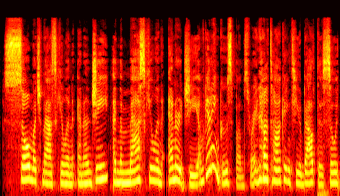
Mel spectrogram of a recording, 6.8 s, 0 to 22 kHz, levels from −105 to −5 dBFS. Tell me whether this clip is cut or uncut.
cut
